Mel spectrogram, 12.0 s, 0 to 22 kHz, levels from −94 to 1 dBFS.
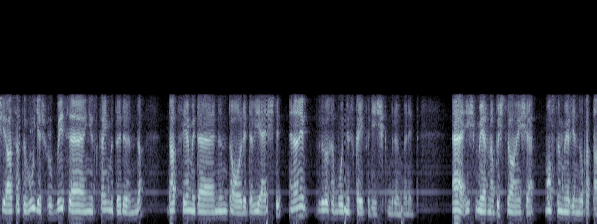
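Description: Speech carried over a Bluetooth CVSD headset codec: the band is limited to about 200 Hz to 3.7 kHz, with a granular hiss, scratchy sibilants and slope-overload distortion on loud high content. Bluetooth headset packet repeats occur at 5.32–5.35 s, 6.89–6.93 s and 8.03–8.09 s, where re-decoded packets every 3.75 ms produce brief buzzes near 267 Hz in the first two and mostly small ticks in the scattered third, with roughly 26–30 ms of audio lost in each.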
